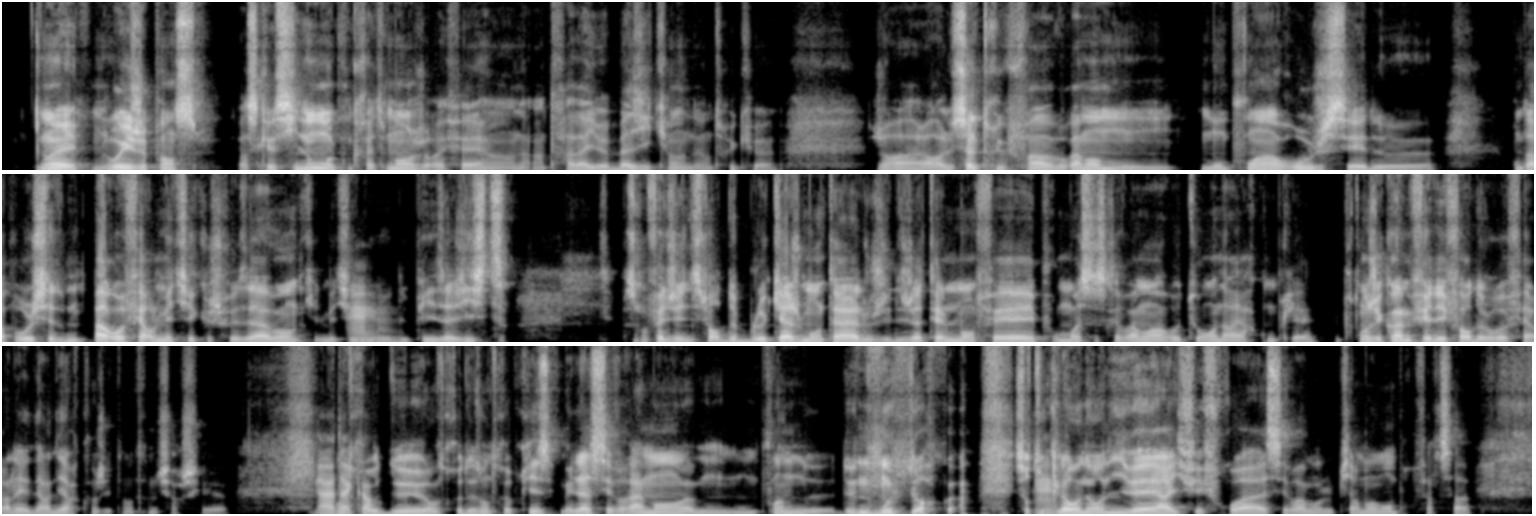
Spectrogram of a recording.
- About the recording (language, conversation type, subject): French, advice, Comment as-tu vécu la perte de ton emploi et comment cherches-tu une nouvelle direction professionnelle ?
- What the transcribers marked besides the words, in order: laughing while speaking: "non retour quoi"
